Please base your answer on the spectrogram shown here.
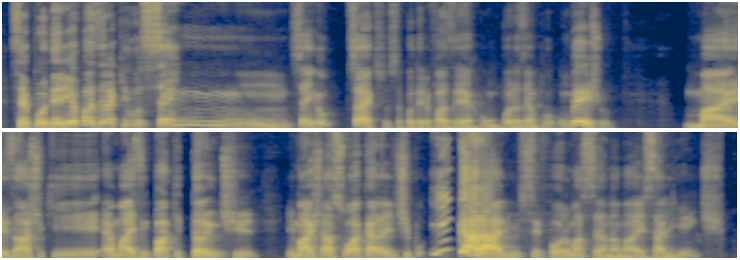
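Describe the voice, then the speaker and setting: A man's voice: on the high side, lively intonation, moderate pace. A Brazilian man chatting casually and informally as a live streamer, rambling through his commentary. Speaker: live streamer reacting to a video. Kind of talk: casual livestream chat and commentary.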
